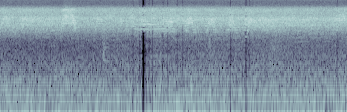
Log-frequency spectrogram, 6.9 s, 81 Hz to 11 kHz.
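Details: Korean cicadas in a green forest at midsummer, during a heat wave on 25 July 2024, singing as a chorus: a dense, steady, hissing buzz of many insects with no clear breaks, holding level for the whole stretch.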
